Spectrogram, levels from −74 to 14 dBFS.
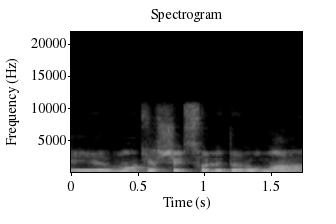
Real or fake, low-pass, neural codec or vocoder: fake; 10.8 kHz; codec, 44.1 kHz, 7.8 kbps, Pupu-Codec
